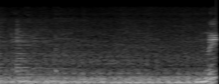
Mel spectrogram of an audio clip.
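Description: A steady low rumble in a gap between sung phrases of a song, which comes back right at the end.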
